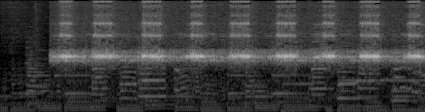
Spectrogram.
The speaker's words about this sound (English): and crickets. Exactly.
